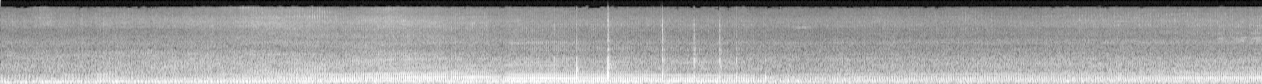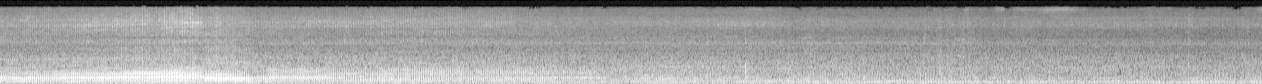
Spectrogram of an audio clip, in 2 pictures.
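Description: Yamaha Vega underbone motorcycle's small single-cylinder four-stroke engine at low speed, heard from the rider's seat. The revs rise and fall gently, then climb for a few seconds and drop sharply a little past halfway.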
